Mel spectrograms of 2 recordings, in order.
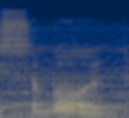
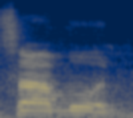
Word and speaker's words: Samoan: Are you Samoan? Nah. Why did I say it like an American? Samoan.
